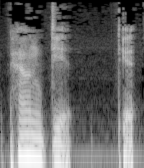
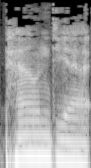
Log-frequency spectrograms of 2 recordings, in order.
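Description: First: There is a short break after 'pound'. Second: The words flow together without a break. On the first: The speaker calls it wrong. "就是这里就顿了一下" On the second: The speaker calls it right. "这里要稍微连贯一点"

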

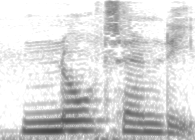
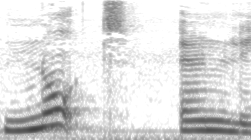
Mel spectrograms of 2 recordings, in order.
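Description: First: The two words are linked without a break. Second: A short pause follows the word not. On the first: "跟后面的 only 是可以做连读的" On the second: "我们也可以在 not 后面停顿一下，强调一下 not 这个单词"

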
